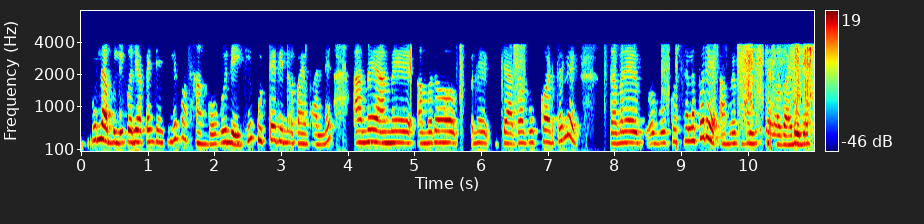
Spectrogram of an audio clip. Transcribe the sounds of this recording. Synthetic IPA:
bulabulikɔɾibapaĩt͡ʃaɦjt̪ʰilimɔ̃saŋɡokujnejkʰiɡuʈed̪inɔpaĩbʱaleameameamɔɾɔned͡ʒaɡabukːɔɾd̪elet̪aɾmanebukːɔɾsalapɔɾeʔamebʱaledʱeɭɔɡaɽiɾe

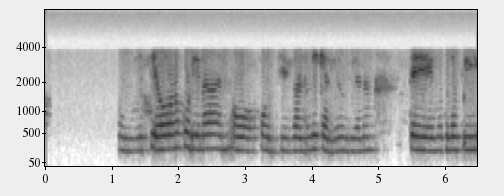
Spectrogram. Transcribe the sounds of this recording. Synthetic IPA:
ɦãːɲd͡ʒiːt̪eːonũːkʊɽiːnaːɦənoːhoːɾd͡ʒiːʋənʋiːkɛ̃ːnd̪eːɦʊ̃nd̪iːaːnaː | t̪eːmət̪ləb̚kɪ

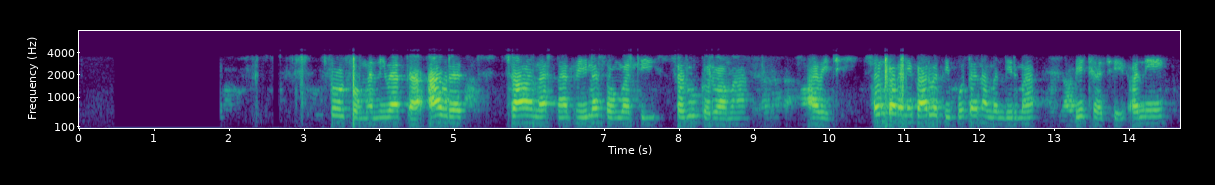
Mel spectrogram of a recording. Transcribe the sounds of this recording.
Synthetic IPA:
sosɔməniʋaɾt̪aʔaʋɾət̪ | ʃaɭanasnat̪elasəmʋat̪ʰi | ʃəɾukəɾʋamã | aʋet͡ʃʰe̥ | səŋkaɾənepaɾʋət̪ipot̪anamənd̪iɾmãbɛʈʰat͡ʃʰeʔəne

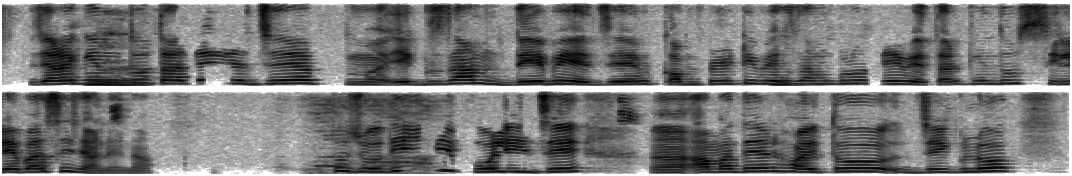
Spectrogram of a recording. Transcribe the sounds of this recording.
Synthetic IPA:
d͡ʑaɾakint̪ut̪ad̪eɾd͡ʑeekzamd̪ebed͡ʑekɔmpɛɾiʈibekzamɡulod̪ebet̪aɾk̬int̪̬usilebasid͡ʑanena | t̪od͡ʑod̪ikibolid͡ʑea̰mad̪eɾɦɔjt̪od͡ʑeɡulo

